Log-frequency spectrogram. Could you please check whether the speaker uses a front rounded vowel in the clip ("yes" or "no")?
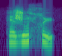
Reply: yes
